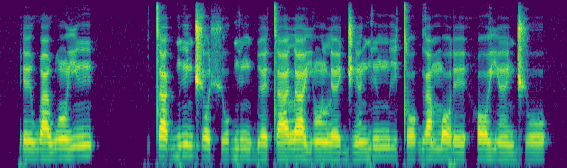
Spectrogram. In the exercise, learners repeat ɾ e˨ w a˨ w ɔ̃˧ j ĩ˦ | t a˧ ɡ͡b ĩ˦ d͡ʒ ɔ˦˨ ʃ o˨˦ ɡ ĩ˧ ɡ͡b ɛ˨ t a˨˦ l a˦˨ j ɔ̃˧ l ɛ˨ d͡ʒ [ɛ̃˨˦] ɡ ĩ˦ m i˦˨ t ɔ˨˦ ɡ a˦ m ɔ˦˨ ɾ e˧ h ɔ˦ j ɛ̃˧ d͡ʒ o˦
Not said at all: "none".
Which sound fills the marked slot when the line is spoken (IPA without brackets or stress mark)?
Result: ɛ̃˨˦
